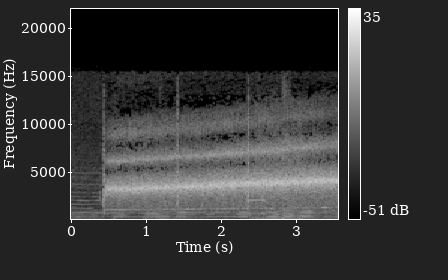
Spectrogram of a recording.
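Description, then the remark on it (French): A loud, steady hiss as the airlock depressurizes with Tintin inside in his spacesuit, rushing in after a faint start and holding throughout, with a high whistling tone that slowly rises and a few soft clicks along the way. “Dépressurisation du sas.”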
